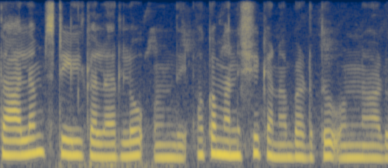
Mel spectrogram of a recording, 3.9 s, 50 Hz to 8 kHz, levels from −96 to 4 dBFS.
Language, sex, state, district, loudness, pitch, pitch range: Telugu, female, Telangana, Mahabubabad, -15 LUFS, 200 Hz, 180-215 Hz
